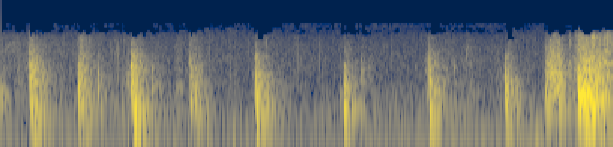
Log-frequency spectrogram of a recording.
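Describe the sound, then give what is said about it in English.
A door opens as the Lone Ranger, having dismounted from his horse Silver, walks into the Killgrew gang's cabin in the morning: a steady run of about a dozen heavy wooden thuds and footfalls, fairly loud, with no voices. “He reined up the door. Ready, Silver? Dismounted and walked in.”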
